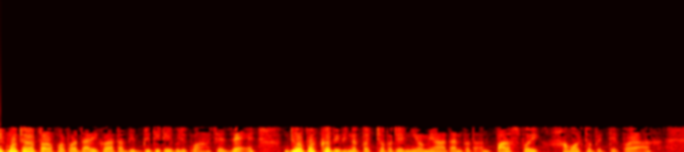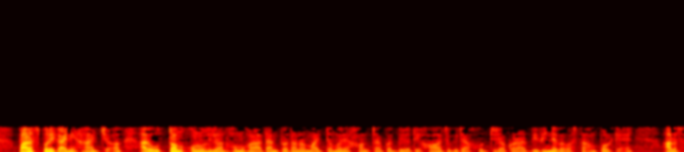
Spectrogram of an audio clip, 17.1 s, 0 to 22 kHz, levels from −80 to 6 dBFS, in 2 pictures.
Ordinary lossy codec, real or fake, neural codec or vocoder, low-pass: none; real; none; 3.6 kHz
